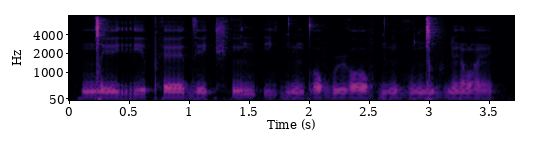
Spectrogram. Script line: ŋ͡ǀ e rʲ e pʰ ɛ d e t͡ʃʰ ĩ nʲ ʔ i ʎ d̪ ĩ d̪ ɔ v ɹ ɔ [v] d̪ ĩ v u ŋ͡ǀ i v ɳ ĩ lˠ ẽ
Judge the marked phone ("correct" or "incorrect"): correct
